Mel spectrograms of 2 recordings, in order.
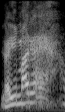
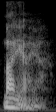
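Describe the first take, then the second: First: High, brusque shout of a name; hammed-up sharp yell; mock rough call. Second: Low, gentle call by name; calm, loving low call; tender name-calling. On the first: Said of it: "뭐 이렇게 불렀을까?". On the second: Acted. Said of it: "여러분 어떻게 부르셨을까?".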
